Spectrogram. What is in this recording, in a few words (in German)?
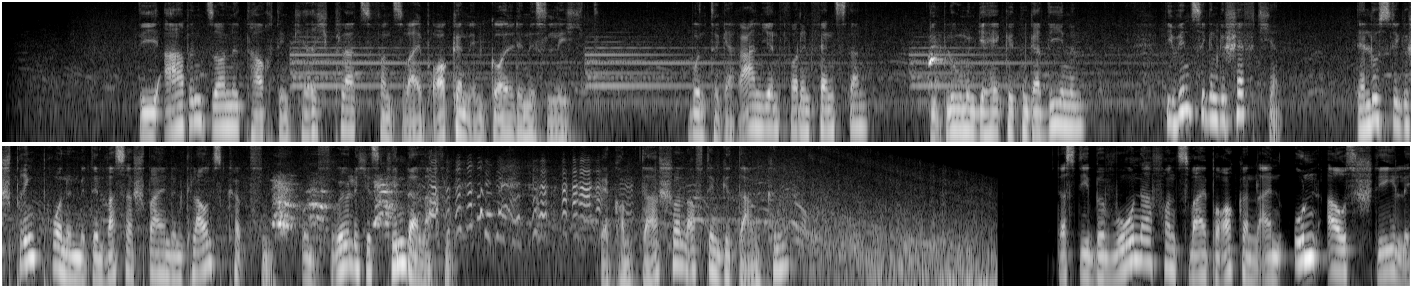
Erzaehler; Milch mit Honig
